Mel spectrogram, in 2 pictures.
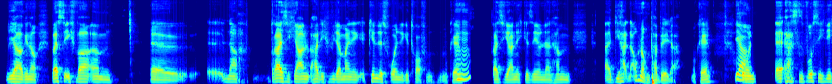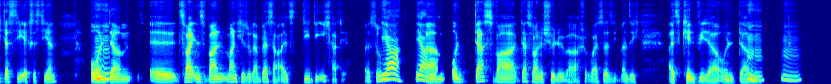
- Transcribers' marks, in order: none
- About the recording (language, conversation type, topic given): German, unstructured, Welche Rolle spielen Fotos in deinen Erinnerungen?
